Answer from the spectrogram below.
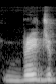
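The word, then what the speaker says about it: bridge: यहाँ पर देखिए डी और जी के कॉम्बिनेशन में डी साइलेंट है। एज पढ़ेंगे, ब्रिज पढ़ेंगे, जज पढ़ेंगे, जज पढ़ेंगे, डी साइलेंट है इन स्पेलिंग्स में।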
